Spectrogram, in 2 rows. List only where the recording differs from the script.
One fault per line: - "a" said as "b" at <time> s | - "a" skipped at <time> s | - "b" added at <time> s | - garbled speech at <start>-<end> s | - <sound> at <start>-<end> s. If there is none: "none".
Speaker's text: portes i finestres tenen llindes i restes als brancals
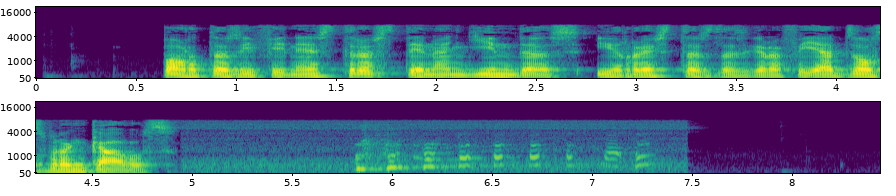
- "d'esgrafiats" added at 3.5 s
- laugh at 5.8-7.3 s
